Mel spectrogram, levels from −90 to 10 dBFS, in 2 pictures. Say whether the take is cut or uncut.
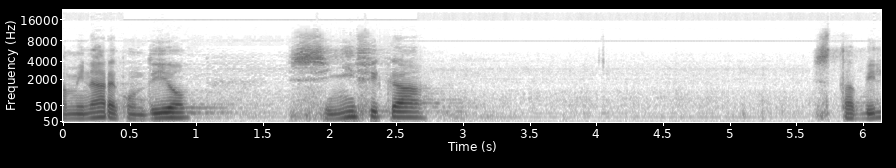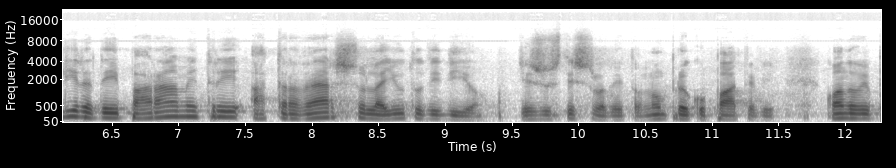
cut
